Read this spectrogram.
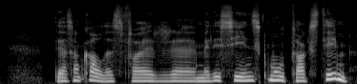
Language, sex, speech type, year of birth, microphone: Norwegian, female, spontaneous, 1951, Shure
